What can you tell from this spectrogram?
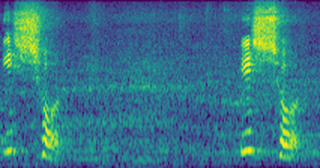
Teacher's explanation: আবার দেখা যায় যে তোমরা যদি শব্দ এবং উচ্চারণ আবার লেখো ঈশ্বর, ঈশ্বর, ঈশ্বর লিখতে গেলে লেখা হচ্ছে তালেবস্যয় বয় র, কিন্তু উচ্চারণ করতে গেলে ঈশ্বর, বয়ের উচ্চারণ হচ্ছে না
